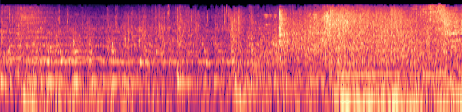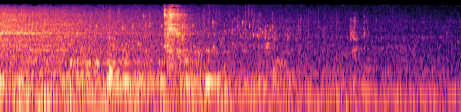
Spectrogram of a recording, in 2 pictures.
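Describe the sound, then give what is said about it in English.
Water gurgles and rushes steadily down a bathtub drain after a blocked pipe is cleared, a continuous swirl of liquid with low churning tones that swell in the middle and ease off toward the end. No voices. “Making a surgical effort, he manages to unblock the pipe, and slowly, the bathtub begins to drain.”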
